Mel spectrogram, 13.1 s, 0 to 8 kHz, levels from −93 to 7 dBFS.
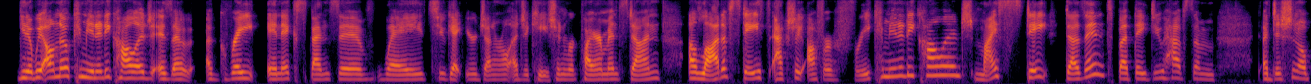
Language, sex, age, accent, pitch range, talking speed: English, female, 20-39, American, 185-230 Hz, 175 wpm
